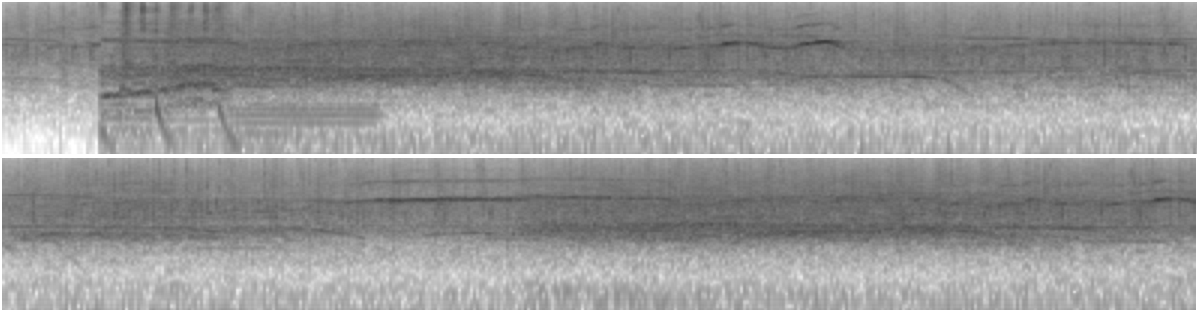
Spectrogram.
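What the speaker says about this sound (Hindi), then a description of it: "जोरदार तालियों से उनका स्वागत कीजिए" Loud, sustained audience applause at a Bhojpuri film award show, a dense wash of clapping from a large crowd that swells and holds steady, with faint cheering and music underneath.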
